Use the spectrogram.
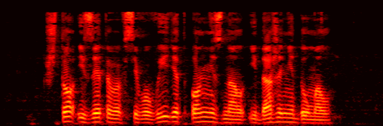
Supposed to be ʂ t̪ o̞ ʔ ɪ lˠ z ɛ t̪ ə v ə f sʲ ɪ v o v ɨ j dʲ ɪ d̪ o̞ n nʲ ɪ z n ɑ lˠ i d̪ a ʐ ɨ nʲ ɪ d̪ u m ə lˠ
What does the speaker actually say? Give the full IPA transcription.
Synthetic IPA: ʂ t̪ o̞ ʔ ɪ z ɛ t̪ ə v ə f sʲ ɪ v o v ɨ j dʲ ɪ t̪ o̞ n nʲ ɪ z n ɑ lˠ i d̪ a ʐ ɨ nʲ ɪ d̪ u m ə lˠ

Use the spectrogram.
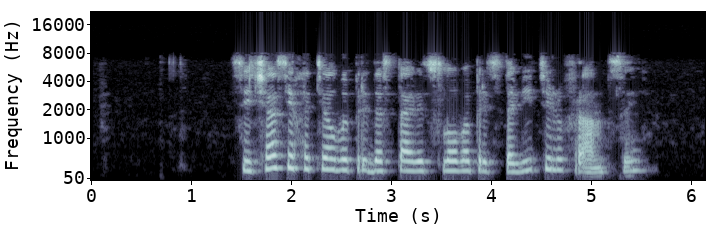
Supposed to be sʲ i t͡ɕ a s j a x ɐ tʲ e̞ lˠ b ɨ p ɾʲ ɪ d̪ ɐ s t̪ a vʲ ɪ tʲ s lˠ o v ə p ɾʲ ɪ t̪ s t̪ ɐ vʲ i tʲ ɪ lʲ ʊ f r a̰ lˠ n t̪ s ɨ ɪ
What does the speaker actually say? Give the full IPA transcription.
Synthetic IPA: sʲ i t͡ɕ a s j a x ɐ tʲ e̞ lˠ b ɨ p ɾʲ ɪ d̪ ɐ s t̪ a vʲ ɪ tʲ s lˠ o v ə p ɾʲ ɪ t̪ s t̪ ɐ vʲ i tʲ ɪ lʲ ʊ f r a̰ n t̪ s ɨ ɪ

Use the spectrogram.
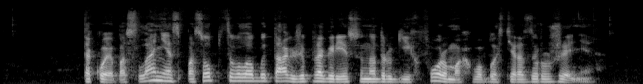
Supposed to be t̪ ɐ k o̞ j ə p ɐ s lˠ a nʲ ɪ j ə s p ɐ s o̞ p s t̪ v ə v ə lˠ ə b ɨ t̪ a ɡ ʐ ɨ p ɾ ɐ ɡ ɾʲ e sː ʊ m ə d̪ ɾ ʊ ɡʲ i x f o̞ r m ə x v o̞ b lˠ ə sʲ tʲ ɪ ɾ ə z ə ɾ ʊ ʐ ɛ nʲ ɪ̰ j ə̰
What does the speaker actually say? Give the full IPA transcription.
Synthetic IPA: t̪ ɐ k o̞ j ə p ɐ s lˠ a nʲ ɪ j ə s p ɐ s o̞ p s t̪ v ə v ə lˠ ə b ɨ t̪ a ɡ ʐ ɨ p ɾ ɐ ɡ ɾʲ e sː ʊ n ə d̪ ɾ ʊ ɡʲ i x f o̞ r m ə x v o̞ b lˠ ə sʲ tʲ ɪ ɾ ə z ə ɾ ʊ ʐ ɛ nʲ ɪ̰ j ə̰

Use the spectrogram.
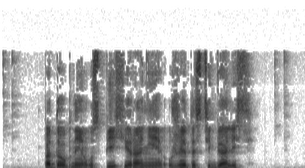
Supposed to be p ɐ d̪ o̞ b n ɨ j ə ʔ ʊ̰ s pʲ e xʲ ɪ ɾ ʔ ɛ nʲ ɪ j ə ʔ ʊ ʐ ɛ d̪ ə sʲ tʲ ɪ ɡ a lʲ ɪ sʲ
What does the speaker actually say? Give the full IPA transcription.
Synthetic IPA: p ɐ d̪ o̞ b n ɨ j ə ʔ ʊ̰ s pʲ e xʲ ɪ ɾ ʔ a nʲ ɪ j ə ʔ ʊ ʐ ɛ d̪ ə sʲ tʲ ɪ ɡ a lʲ ɪ sʲ

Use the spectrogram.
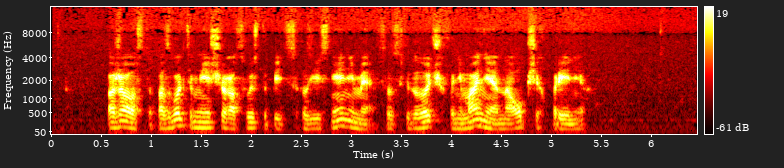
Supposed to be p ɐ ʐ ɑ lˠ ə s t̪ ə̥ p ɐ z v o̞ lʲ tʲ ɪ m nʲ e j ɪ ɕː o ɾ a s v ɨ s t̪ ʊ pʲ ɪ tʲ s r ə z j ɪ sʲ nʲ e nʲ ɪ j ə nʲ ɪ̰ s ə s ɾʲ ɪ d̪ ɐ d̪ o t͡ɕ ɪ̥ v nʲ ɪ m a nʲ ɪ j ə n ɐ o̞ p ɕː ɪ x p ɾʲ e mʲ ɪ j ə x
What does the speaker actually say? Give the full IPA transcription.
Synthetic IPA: p ɐ ʐ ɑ lˠ ə s t̪ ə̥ p ɐ z v o̞ lʲ tʲ ɪ m nʲ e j ɪ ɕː o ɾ a s v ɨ s t̪ ʊ pʲ ɪ tʲ s r ə z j ɪ sʲ nʲ e nʲ ɪ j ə mʲ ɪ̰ s ə s ɾʲ ɪ d̪ ɐ t̪ o t͡ɕ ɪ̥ v nʲ ɪ m a nʲ ɪ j ə n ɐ o̞ p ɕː ɪ x p ɾʲ e mʲ ɪ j ə x

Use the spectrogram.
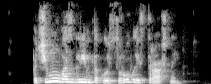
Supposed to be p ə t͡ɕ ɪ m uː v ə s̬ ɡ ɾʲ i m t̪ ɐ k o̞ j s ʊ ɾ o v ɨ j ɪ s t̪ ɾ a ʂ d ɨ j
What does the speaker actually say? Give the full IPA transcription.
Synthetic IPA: p ə t͡ɕ ɪ m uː v a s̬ ɡ ɾʲ i m t̪ ɐ k o̞ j s ʊ ɾ o v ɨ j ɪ s t̪ ɾ a ʂ n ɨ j

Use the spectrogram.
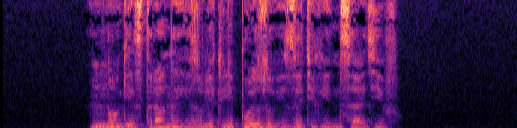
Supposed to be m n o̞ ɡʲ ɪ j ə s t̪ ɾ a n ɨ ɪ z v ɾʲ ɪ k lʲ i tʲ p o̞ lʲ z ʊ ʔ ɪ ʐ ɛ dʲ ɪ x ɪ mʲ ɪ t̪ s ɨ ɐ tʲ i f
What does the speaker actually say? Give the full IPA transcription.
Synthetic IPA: m n o̞ ɡʲ ɪ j ə s t̪ ɾ a n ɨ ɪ z v lʲ ɪ k lʲ i p o̞ lʲ z ʊ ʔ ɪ z ɛ tʲ ɪ x ɪ nʲ ɪ t̪ s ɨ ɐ tʲ i f

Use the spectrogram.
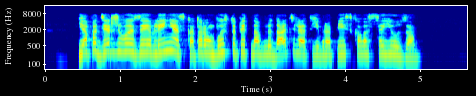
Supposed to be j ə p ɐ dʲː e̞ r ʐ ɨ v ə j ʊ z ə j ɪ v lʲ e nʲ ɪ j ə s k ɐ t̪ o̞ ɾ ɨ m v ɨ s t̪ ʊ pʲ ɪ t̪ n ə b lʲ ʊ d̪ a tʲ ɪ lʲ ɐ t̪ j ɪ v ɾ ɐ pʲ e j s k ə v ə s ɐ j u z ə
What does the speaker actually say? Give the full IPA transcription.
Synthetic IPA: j a p ɐ dʲː e̞ r ʐ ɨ v ə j ʊ z ə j ɪ v lʲ e nʲ ɪ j ə s k ɐ t̪ o̞ ɾ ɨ m v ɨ s t̪ ʊ pʲ ɪ t̪ n ə b lʲ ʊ d̪ a tʲ ɪ lʲ ɐ t̪ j ɪ v ɾ ɐ pʲ e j s k ə v ə s ɐ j u z ə

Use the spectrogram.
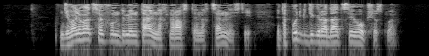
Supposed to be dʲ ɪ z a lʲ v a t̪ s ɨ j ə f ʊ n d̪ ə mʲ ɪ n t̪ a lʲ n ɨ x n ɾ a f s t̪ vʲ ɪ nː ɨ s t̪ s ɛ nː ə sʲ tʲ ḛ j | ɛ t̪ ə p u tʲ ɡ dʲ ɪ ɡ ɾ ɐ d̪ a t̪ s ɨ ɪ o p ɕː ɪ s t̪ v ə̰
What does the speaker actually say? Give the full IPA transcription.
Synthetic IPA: dʲ ɪ v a lʲ v a t̪ s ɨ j ə f ʊ n d̪ ə mʲ ɪ n t̪ a lʲ n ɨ x n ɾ a f s t̪ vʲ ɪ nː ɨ x t̪ s ɛ nː ə sʲ tʲ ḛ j | ɛ t̪ ə p u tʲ ɡ dʲ ɪ ɡ ɾ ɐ d̪ a t̪ s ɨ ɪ o p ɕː ɪ s t̪ v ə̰

